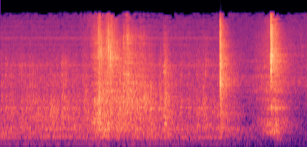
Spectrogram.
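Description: A drill bit bores into wood with a rough grinding noise.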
